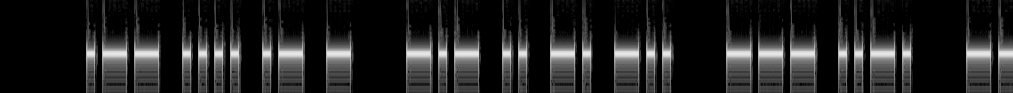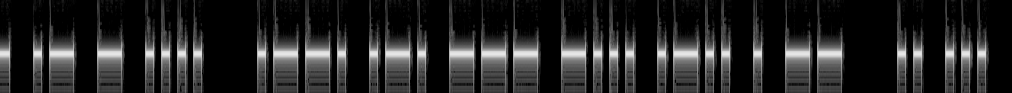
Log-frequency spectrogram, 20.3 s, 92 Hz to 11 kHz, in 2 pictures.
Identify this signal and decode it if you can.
Morse code, heard as a keyed tone, about 15 wpm, 700 Hz. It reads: WHAT KIND OF MATH PROBLEM IS
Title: Sentences from Top 1000 Words - Review Part 6 - 15wpm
